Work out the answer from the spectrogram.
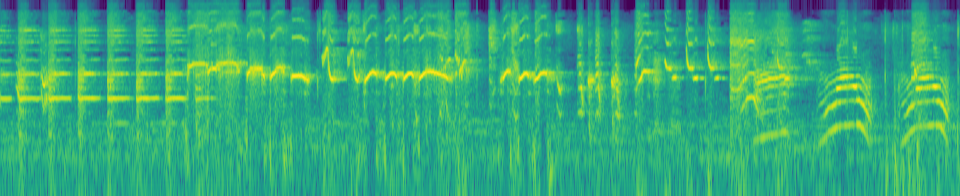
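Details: Asian pied starling producing strange sounds: evenly repeated clicking notes, then loud wavering whistles, buzzy rattles and a series of arched, rising-and-falling squeals near the end.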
